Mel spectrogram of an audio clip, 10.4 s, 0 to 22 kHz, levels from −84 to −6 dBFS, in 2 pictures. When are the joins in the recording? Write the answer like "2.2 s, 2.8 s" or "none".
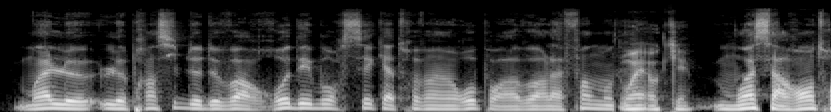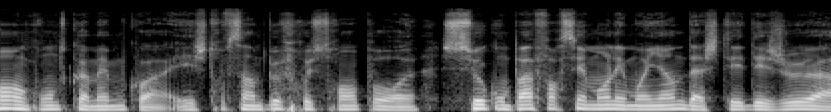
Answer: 3.8 s, 6.8 s, 7.9 s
